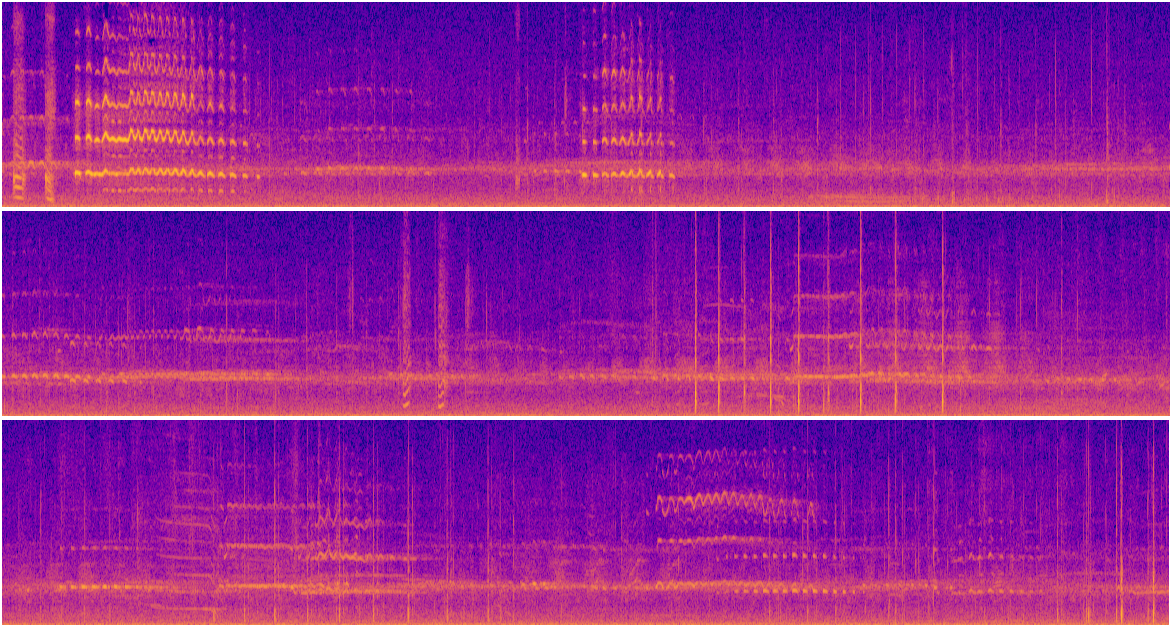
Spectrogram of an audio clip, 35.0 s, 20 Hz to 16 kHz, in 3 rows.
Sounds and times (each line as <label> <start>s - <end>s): laysan calls 0.0s - 2.8s
white tern calls 0.0s - 2.6s
laysan calls 15.1s - 16.9s
white tern calls 15.6s - 16.4s
laysan calls 18.0s - 35.0s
